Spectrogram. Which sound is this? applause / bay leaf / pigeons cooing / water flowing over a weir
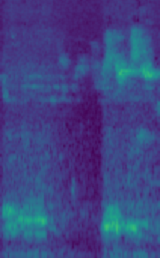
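pigeons cooing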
